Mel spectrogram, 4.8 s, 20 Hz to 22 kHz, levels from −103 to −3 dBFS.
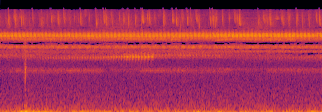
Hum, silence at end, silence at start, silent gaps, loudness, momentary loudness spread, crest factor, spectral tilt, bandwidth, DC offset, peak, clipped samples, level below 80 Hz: none; 0 s; 0 s; none; -21 LUFS; 3 LU; 16 dB; 1.5 dB/octave; 17 kHz; 0.6%; -8 dBFS; under 0.1%; -42 dBFS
